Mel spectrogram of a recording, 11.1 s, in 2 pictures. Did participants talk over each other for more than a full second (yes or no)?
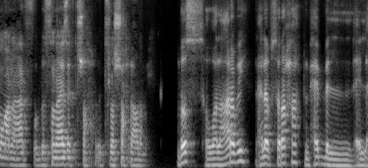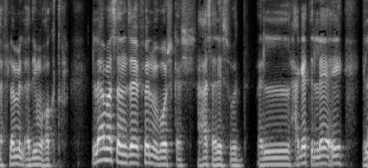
no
